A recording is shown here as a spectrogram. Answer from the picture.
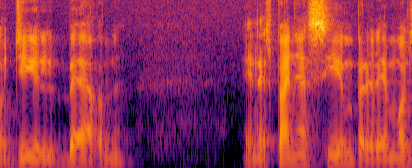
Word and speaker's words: Jules Verne: Como te decía en otra ocasión, creo que en francés se pronuncia algo así como Jules Verne.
